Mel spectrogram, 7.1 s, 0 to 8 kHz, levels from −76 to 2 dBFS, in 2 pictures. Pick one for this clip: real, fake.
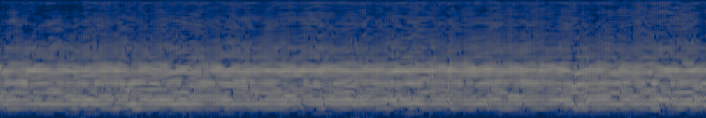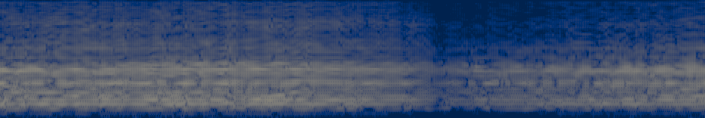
fake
